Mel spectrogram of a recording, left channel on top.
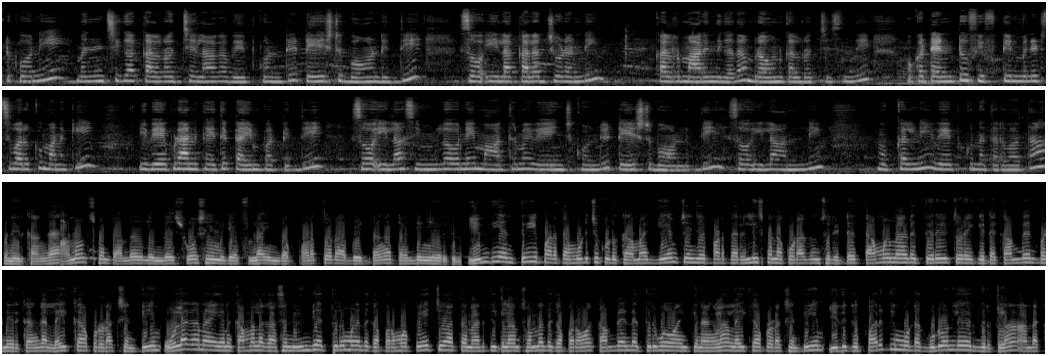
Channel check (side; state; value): both; different; correlation -0.01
